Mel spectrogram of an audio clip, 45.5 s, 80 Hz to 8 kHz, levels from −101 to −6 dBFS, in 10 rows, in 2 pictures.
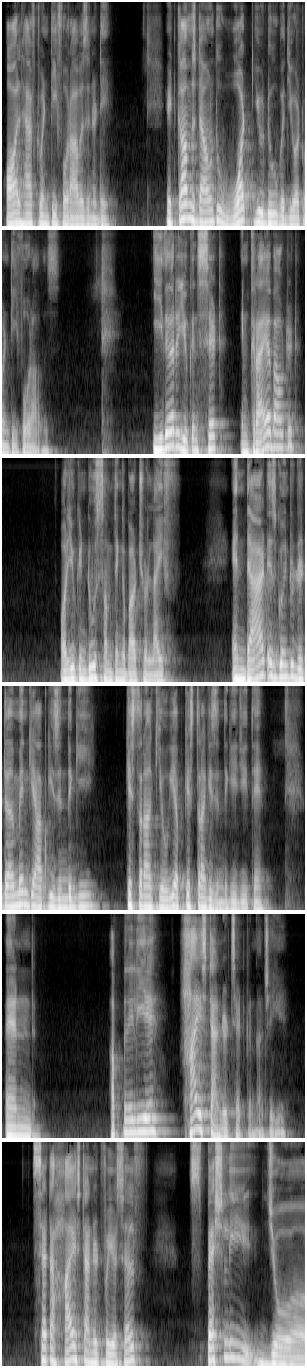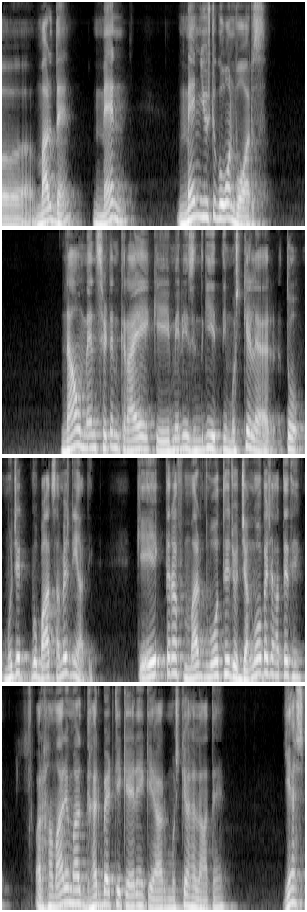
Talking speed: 145 wpm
